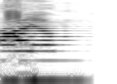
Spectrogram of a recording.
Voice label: I am Your DJ (robot), Yamaha DJX 2B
